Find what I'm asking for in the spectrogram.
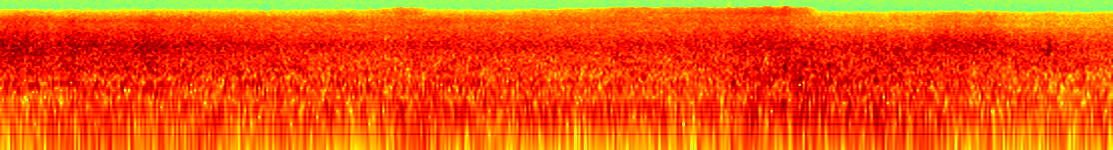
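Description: Ocean surf rolling onto Karon Beach, Phuket, on the Andaman Sea, a steady broadband wash with wind noise buffeting the microphone throughout, no distinct wave breaks standing out.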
